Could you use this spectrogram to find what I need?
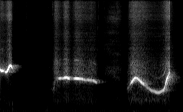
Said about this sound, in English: what's that little excited whistle noise you make?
